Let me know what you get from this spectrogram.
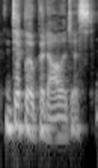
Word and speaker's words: diplopodologist: Decapodologist? – Diplopodologist. – Diplopodologist? I said it wrong again. It's diplopodologist.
